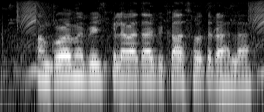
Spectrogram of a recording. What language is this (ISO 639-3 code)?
bho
